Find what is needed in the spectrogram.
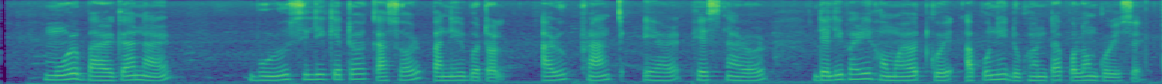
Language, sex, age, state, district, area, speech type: Assamese, male, 30-45, Assam, Lakhimpur, rural, read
